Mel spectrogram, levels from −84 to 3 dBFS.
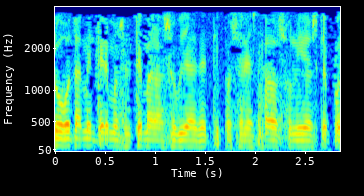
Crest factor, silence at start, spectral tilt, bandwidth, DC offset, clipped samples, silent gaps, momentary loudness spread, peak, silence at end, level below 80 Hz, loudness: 18 dB; 0 s; -9.5 dB/octave; 3.8 kHz; under 0.1%; under 0.1%; none; 4 LU; -8 dBFS; 0 s; -54 dBFS; -27 LUFS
